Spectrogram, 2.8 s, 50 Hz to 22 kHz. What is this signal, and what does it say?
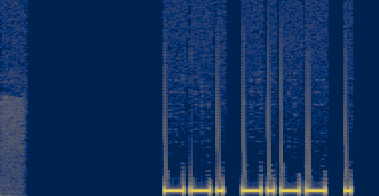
Morse code, heard as a keyed tone, about 25 wpm, 700 Hz. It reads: GYE
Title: USA Call Sign Postfixes - 3 Letters 25wpm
